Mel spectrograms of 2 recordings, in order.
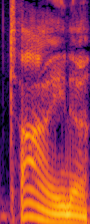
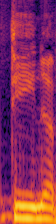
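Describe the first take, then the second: First: The name is said with an American pronunciation. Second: The name is said with an Italian pronunciation. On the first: "in America la chiamano Tina" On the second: "noi italiani la chiamiamo Tina"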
